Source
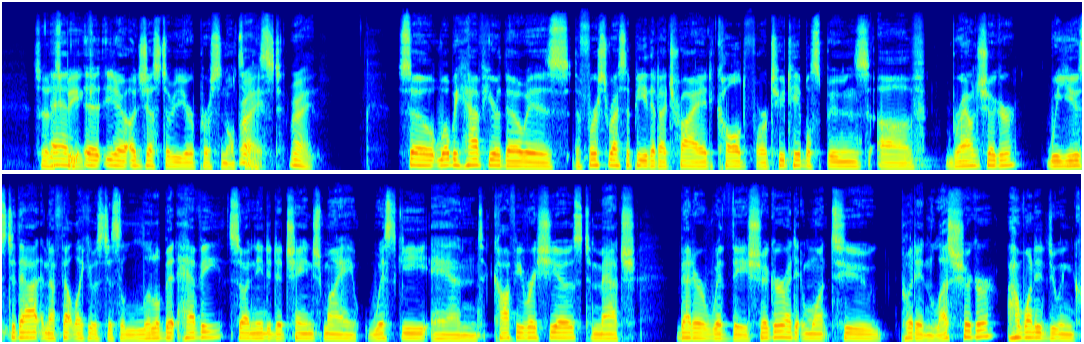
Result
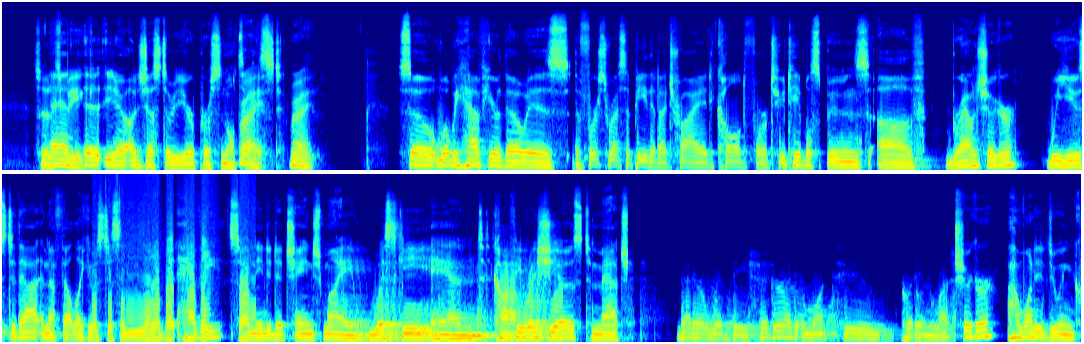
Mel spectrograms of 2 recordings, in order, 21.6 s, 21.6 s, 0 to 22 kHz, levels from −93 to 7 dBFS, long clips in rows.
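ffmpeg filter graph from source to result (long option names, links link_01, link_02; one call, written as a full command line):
ffmpeg -i in.wav -filter_complex "[0:a]asettb=1/sr,asplit=3[link_01][link_02][link_03];[link_01]atrim=end=5.724[link_04];[link_02]atrim=start=5.72:end=7.81,asetpts=PTS-STARTPTS,afade=type=in:duration=0.004:curve=qsin,afade=type=out:start_time=2.086:duration=0.004:curve=qsin,equalizer=frequency=130:width=4.4:gain=-14.5,acompressor=threshold=-28dB:ratio=16:attack=3.2:release=140:knee=1:detection=peak[link_05];[link_03]atrim=start=7.806[link_06];[link_04][link_05]acrossfade=duration=0.004:curve1=hsin:curve2=qsin[link_07];[link_07][link_06]acrossfade=duration=0.004:curve1=qsin:curve2=hsin,asettb=1/sr,asplit=3[link_08][link_09][link_10];[link_08]atrim=end=11.704[link_11];[link_09]atrim=start=11.7:end=13.34,asetpts=PTS-STARTPTS,afade=type=in:duration=0.004:curve=qsin,afade=type=out:start_time=1.636:duration=0.004:curve=qsin,highpass=frequency=57:poles=1,aeval=exprs='0.0944*(abs(mod(val(0)/0.0944+3,4)-2)-1)':channel_layout=same,acrusher=bits=5:mode=log:mix=0:aa=0.000001[link_12];[link_10]atrim=start=13.336[link_13];[link_11][link_12]acrossfade=duration=0.004:curve1=hsin:curve2=qsin[link_14];[link_14][link_13]acrossfade=duration=0.004:curve1=qsin:curve2=hsin,asettb=1/sr,asplit=3[link_15][link_16][link_17];[link_15]atrim=end=14.204[link_18];[link_16]atrim=start=14.2:end=16.41,asetpts=PTS-STARTPTS,afade=type=in:duration=0.004:curve=qsin,afade=type=out:start_time=2.206:duration=0.004:curve=qsin,aemphasis=mode=reproduction:type=50fm,aeval=exprs='0.335*sin(PI/2*1.78*val(0)/0.335)':channel_layout=same,asplit=2[link_19][link_20];[link_20]adelay=64,lowpass=frequency=3500:poles=1,volume=-11dB,asplit=2[link_21][link_22];[link_22]adelay=64,lowpass=frequency=3500:poles=1,volume=0.54,asplit=2[link_23][link_24];[link_24]adelay=64,lowpass=frequency=3500:poles=1,volume=0.54,asplit=2[link_25][link_26];[link_26]adelay=64,lowpass=frequency=3500:poles=1,volume=0.54,asplit=2[link_27][link_28];[link_28]adelay=64,lowpass=frequency=3500:poles=1,volume=0.54,asplit=2[link_29][link_30];[link_30]adelay=64,lowpass=frequency=3500:poles=1,volume=0.54[link_31];[link_19][link_21][link_23][link_25][link_27][link_29][link_31]amix=inputs=7:normalize=0,atrim=end_sample=97461[link_32];[link_17]atrim=start=16.406[link_33];[link_18][link_32]acrossfade=duration=0.004:curve1=hsin:curve2=qsin[link_34];[link_34][link_33]acrossfade=duration=0.004:curve1=qsin:curve2=hsin,asettb=1/sr,asplit=3[link_35][link_36][link_37];[link_35]atrim=end=17.054[link_38];[link_36]atrim=start=17.05:end=20.34,asetpts=PTS-STARTPTS,afade=type=in:duration=0.004:curve=qsin,afade=type=out:start_time=3.286:duration=0.004:curve=qsin,lowpass=frequency=1100:width=0.5412,lowpass=frequency=1100:width=1.3066,acompressor=threshold=-27dB:ratio=10:attack=3.2:release=140:knee=1:detection=peak,aecho=1:1:135|270:0.282|0.0507,atrim=end_sample=145089[link_39];[link_37]atrim=start=20.336[link_40];[link_38][link_39]acrossfade=duration=0.004:curve1=hsin:curve2=qsin[link_41];[link_41][link_40]acrossfade=duration=0.004:curve1=qsin:curve2=hsin,tiltshelf=frequency=1100:gain=3.5,alimiter=limit=-15.5dB:level=0:latency=1:release=17,volume=-3dB" out.wav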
